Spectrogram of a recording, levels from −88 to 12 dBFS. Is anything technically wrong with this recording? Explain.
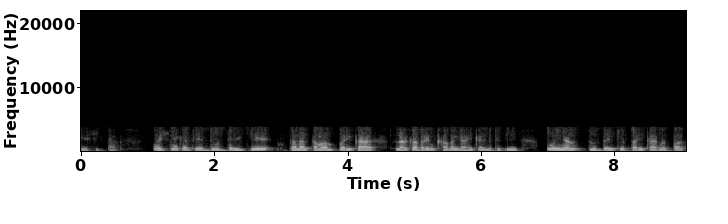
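Yes. Tandem speech coding runs throughout: the speech passed through G.729A, then G.711, then G.723.1, so two low-rate speech coders each rebuilt an already degraded signal. It sounds rough, muffled and warbly. A spectrogram shows smeared harmonics and nothing above 3.8 kHz.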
